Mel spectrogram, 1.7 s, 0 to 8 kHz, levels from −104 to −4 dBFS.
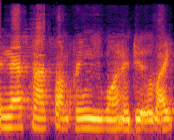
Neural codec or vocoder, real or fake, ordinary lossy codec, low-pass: codec, 16 kHz in and 24 kHz out, 1.1 kbps, FireRedTTS-2 codec; fake; AAC, 32 kbps; 7.2 kHz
